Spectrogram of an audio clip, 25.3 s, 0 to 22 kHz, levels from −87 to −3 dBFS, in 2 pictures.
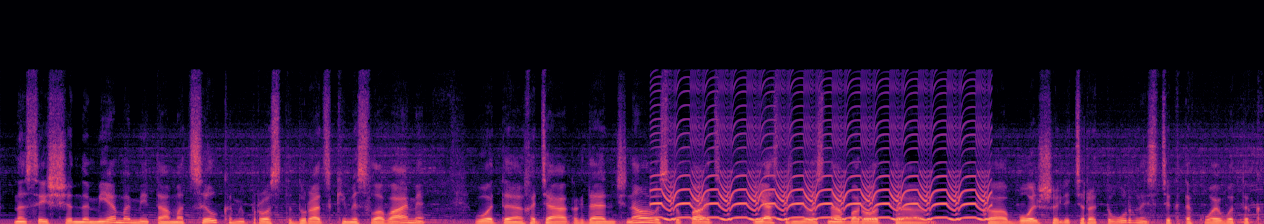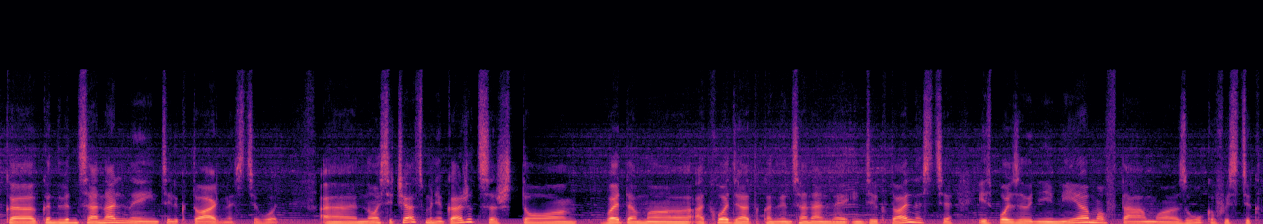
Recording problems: electrical hum; faint; throughout; 60 Hz, 20 dB below the speech
siren; loud; from 6.5 to 10 s; peak 1 dB above the speech

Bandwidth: 15 kHz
